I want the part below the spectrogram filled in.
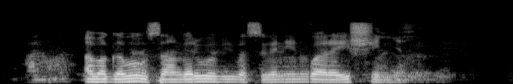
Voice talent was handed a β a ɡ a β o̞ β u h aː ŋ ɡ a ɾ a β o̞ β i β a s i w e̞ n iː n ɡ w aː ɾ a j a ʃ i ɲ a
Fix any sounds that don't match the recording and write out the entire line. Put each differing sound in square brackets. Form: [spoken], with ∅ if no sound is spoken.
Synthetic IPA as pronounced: a β a ɡ a β o̞ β u [s] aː ŋ ɡ a ɾ [i] β o̞ β i β a s i w e̞ n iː n ɡ w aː ɾ a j [i] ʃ i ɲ a

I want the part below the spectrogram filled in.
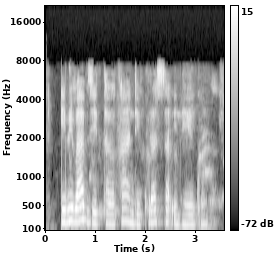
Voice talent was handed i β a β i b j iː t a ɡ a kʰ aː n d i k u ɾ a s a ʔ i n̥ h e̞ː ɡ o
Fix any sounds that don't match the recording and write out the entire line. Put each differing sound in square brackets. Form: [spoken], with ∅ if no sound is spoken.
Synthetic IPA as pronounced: i β [i] β [a] b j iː t a ɡ a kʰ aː n d i k u ɾ a s a ʔ i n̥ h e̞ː ɡ o

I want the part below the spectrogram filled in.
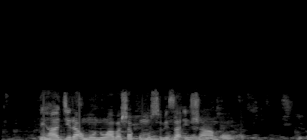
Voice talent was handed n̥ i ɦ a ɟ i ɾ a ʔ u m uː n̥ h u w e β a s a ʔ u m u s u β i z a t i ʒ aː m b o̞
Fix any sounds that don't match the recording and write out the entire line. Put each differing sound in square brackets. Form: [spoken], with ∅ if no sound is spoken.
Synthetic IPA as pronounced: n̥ i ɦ a ɟ i ɾ a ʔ u m uː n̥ h u w [a] β a [ʃ] a [k] u m u s u β i z a [ʔ] i ʒ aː m b o̞

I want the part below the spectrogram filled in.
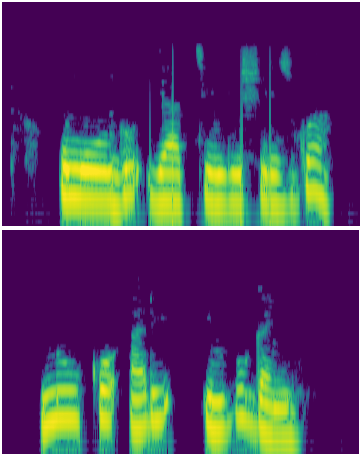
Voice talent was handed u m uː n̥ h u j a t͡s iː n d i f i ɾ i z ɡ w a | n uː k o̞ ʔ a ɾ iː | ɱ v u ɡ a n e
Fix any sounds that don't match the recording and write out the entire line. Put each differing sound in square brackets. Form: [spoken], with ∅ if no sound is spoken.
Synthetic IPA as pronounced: u m uː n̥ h u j a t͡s iː n d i [ʃ] i ɾ i z ɡ w a | n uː k o̞ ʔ a ɾ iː | ɱ v u ɡ a [ɲ] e

